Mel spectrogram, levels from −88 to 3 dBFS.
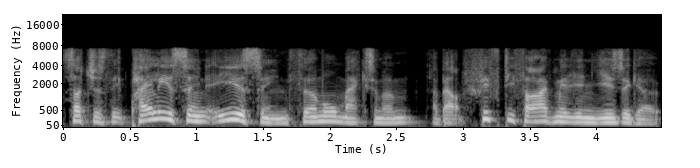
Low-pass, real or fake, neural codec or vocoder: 7.2 kHz; real; none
